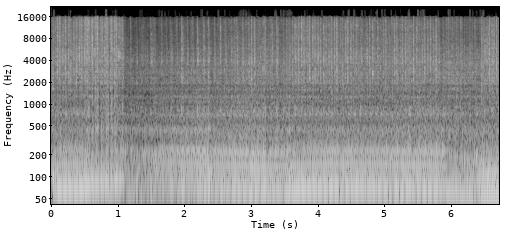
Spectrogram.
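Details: 1973 GMC 432 cu in V6, first run after about 5 years sitting: deep, steady low rumble with an even beat and no knocks or ticks; no smoke once warmed up; normal idle.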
